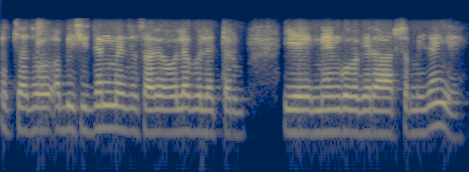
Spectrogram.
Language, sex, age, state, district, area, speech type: Hindi, male, 18-30, Rajasthan, Ajmer, urban, conversation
